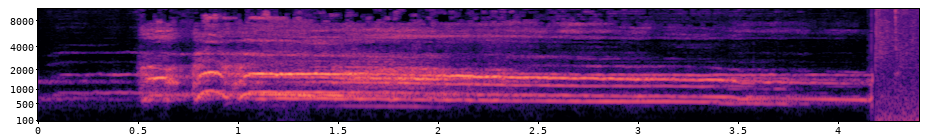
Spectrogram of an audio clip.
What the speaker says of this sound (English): The image of a rooster crowing at dawn is one shared by nearly every culture on Earth.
